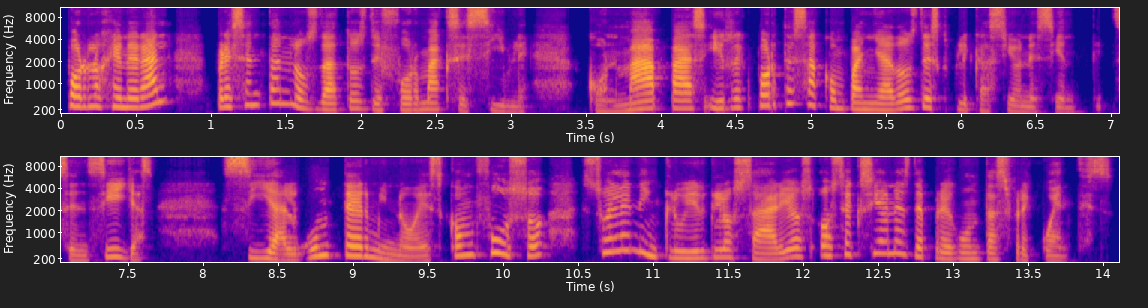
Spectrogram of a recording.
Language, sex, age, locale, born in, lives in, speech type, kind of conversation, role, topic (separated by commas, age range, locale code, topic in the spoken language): Spanish, female, 35-39, es-MX, Mexico, Mexico, read, expert-assistant, expert, ¿Cómo identificar fácilmente las zonas con mayor actividad económica en una ciudad?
